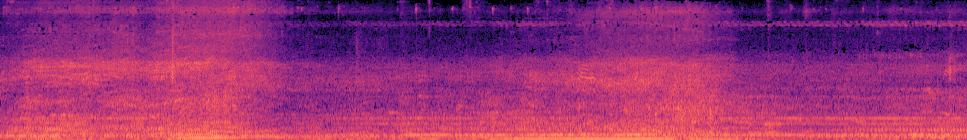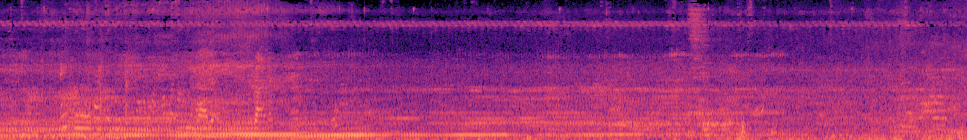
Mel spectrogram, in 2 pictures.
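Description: Street traffic: motorcycle-sidecar tricycles, motorcycles and cars running past with a steady engine hum that swells as they pass, with people talking nearby.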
